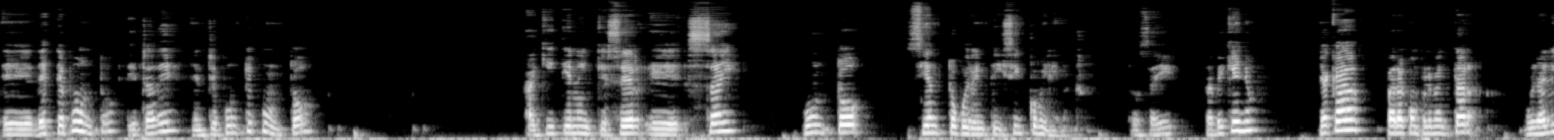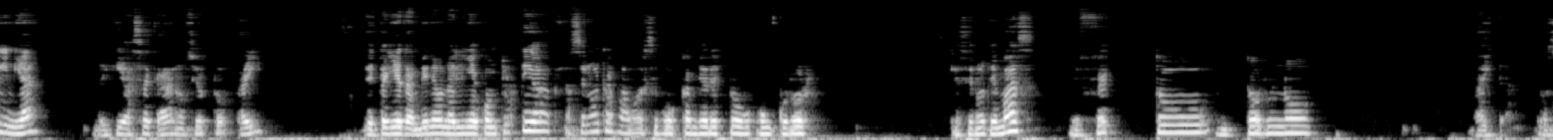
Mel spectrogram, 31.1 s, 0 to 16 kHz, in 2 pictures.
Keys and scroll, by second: 1.4 d, 7.0 6, 7.8 ., 9.0-10.4 typing, 10.5 Return, 18.9 Escape.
